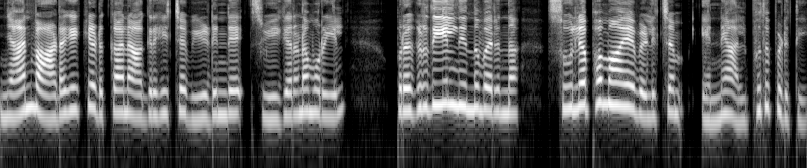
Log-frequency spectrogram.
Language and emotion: Malayalam, surprised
